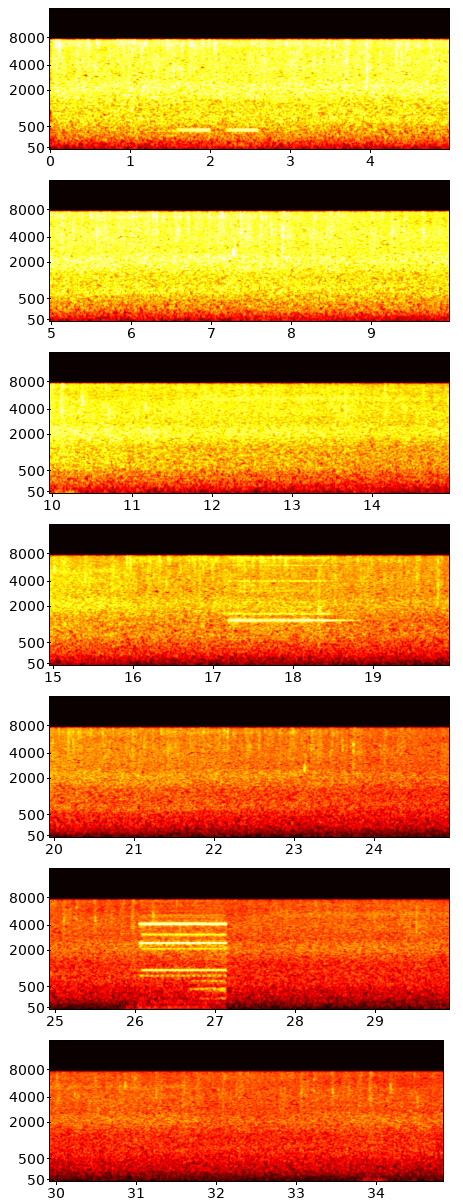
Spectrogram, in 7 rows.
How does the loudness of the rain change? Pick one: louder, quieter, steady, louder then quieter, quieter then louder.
quieter.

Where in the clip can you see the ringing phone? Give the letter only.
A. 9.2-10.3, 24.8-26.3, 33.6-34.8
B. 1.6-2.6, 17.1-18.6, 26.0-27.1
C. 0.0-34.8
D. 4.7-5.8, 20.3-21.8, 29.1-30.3
B.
